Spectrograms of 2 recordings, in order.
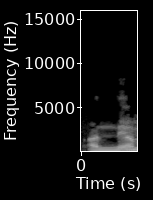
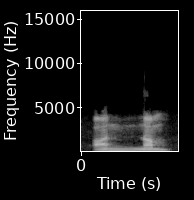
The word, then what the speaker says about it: অন্নম: নরেন্দ্রবাবু আপনিও অন্যম অন্যম বলছেন, আসলে কিন্তু শব্দটা হচ্ছে অন্নম। ঠিক আছে, অন্নম, হ্যাঁ অন্যম নয়। অন্নম, অন্য জফলা আলাদা নয়। শব্দ আর অন্য আলাদা শব্দ। হ্যাঁ, ঠিক আছে, অন্নম। জফলা নয়। হ্যাঁ, অন্নম। অন্নম, অন্যম নয় কিন্তু।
